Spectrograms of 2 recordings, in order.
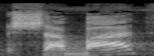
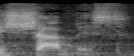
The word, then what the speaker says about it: Shabbat: so just one tip the sound of T is changed in ashkanazi type of Hebrew ashkanazi type of a Hebrew which is used in Europe I give you example instead of Shabbat if we don't have the it will be shabas okay probably you heard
